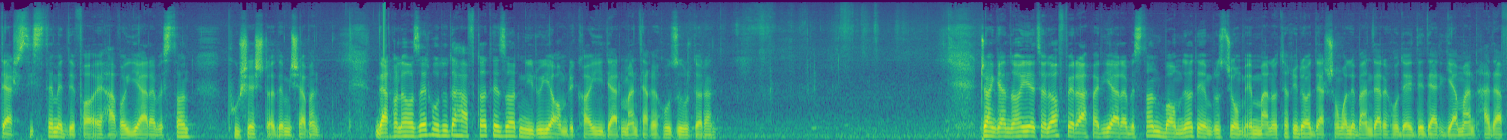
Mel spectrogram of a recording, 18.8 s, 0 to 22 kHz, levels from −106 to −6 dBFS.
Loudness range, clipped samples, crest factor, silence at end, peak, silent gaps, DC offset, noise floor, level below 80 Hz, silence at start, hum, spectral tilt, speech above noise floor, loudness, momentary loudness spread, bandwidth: 6 LU; under 0.1%; 20 dB; 0 s; 0 dBFS; none; under 0.1%; -41 dBFS; -48 dBFS; 0 s; none; -4.5 dB/octave; 21 dB; -20 LUFS; 19 LU; over 20 kHz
